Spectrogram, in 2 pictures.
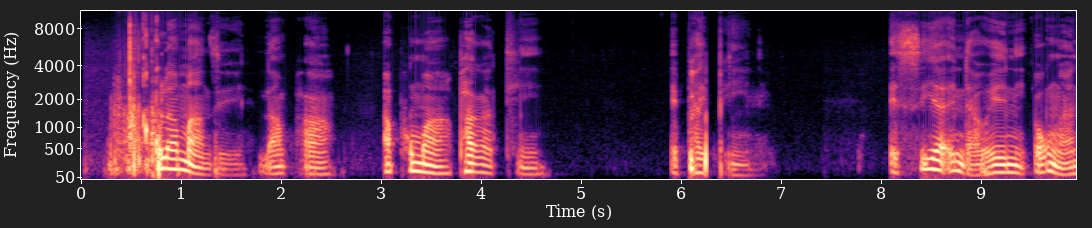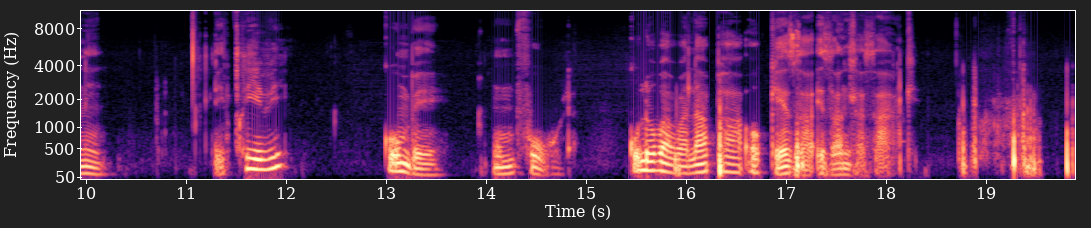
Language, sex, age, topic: North Ndebele, male, 25-35, health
